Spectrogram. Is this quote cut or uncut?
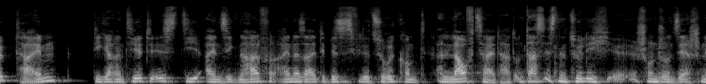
uncut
